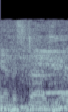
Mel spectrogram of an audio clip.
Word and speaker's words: Anastasio: In our studio, we have, ladies and gentlemen, Mr. Trey Anastasio here.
